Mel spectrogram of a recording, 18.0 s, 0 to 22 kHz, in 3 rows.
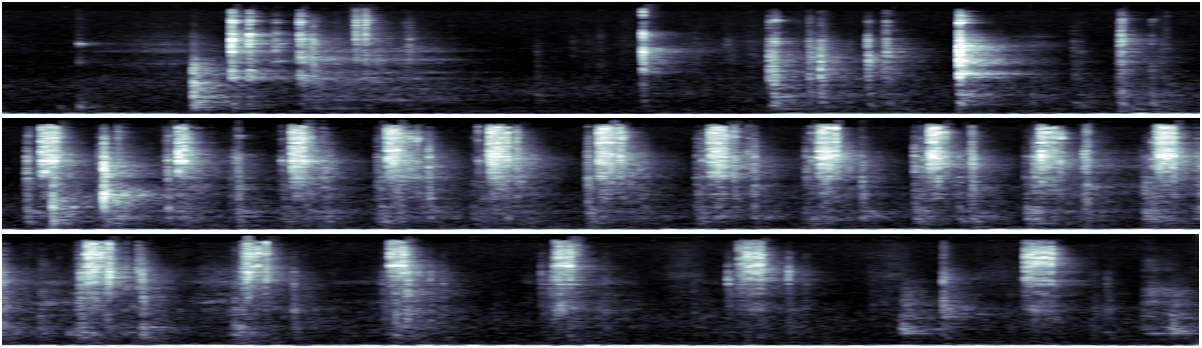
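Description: Rapid ratcheting clicks from a wrench tightening bolts on aftermarket engine guards fitted to a 2021 BMW R12 motorcycle, a long steady run of close, loud, evenly spaced clicks after a few scattered metallic knocks.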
